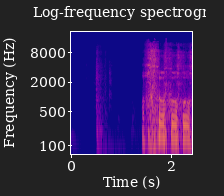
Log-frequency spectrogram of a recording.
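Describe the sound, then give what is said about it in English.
A single short, dull thunk of a door swinging open by itself, followed by a brief quiet pause, then a loud voice making drawn-out vocal sounds. “it looks like that door just opened.”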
